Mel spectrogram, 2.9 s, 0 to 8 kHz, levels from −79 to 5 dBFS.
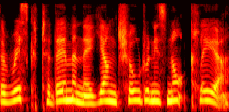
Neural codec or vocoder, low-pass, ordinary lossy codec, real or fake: none; 7.2 kHz; MP3, 48 kbps; real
